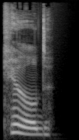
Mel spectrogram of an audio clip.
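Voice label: "killed", American English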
